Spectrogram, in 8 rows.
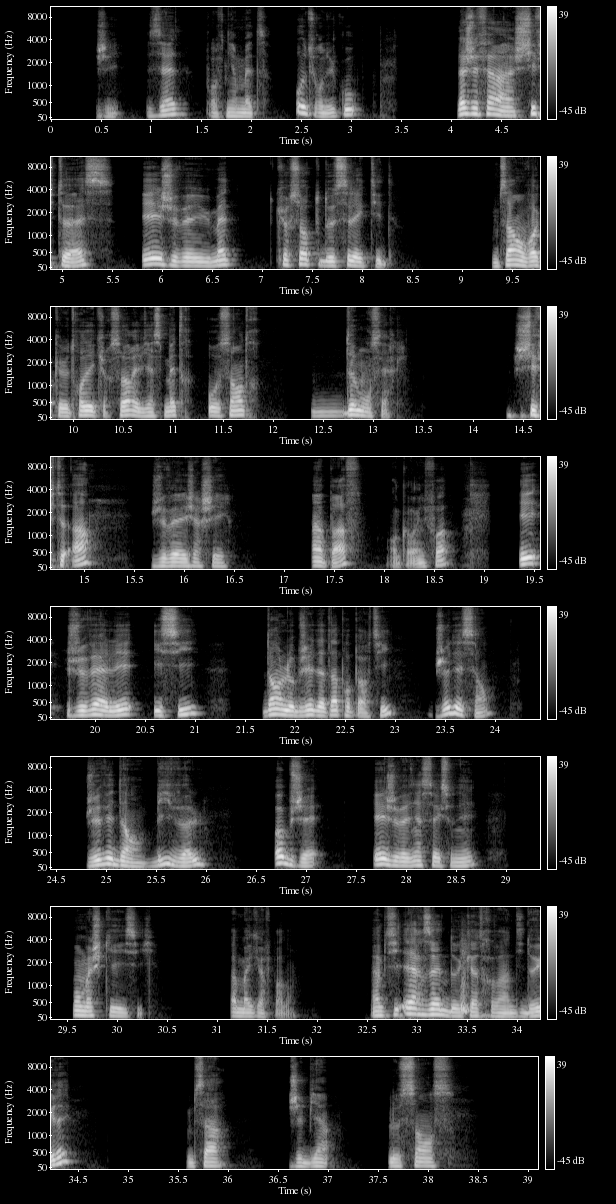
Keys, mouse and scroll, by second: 0.2 g, 0.4 z, 1.1 click, 4.8 shift+s, 14.4 shift+a, 26.4 click, 27.6 click, 32.5 r, 32.8 z, 33.5 KP_9, 33.7 KP_0, 34.0 KP_Enter.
